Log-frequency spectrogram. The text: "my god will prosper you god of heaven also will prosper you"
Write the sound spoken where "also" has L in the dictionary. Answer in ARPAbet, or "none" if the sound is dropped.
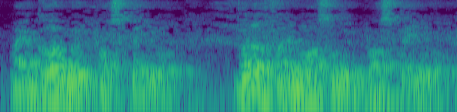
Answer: none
